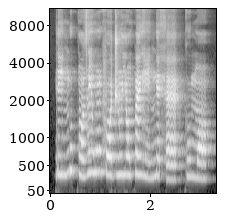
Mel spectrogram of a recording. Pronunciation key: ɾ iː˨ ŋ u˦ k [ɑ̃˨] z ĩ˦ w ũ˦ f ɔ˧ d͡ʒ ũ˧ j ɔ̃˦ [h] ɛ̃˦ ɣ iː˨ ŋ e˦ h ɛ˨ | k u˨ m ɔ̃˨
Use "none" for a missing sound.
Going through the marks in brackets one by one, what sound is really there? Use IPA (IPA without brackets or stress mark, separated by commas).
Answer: ɔ̃˨, p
